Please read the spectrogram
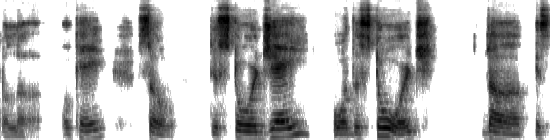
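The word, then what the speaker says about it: storge: s t o rge however is pronounced store J store J it is Greek this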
